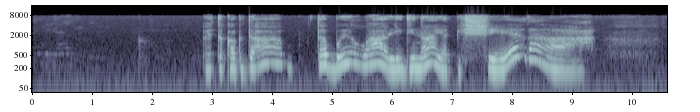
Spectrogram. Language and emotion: Russian, neutral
